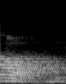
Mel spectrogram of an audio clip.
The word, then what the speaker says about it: hour: the energy honest is silent we do not pronounce the edge at the beginning of honest honest right the hour the ages also silent here and the last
